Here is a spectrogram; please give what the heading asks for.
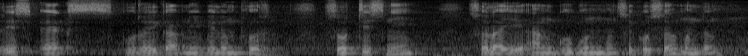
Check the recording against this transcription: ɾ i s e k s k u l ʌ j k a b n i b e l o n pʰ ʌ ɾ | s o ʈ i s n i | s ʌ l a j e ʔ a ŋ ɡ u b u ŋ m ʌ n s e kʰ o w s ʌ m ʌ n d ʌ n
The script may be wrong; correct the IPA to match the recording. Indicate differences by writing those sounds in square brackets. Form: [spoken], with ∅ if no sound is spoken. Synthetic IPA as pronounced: ɾ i s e k s k u [ɾ] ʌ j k a b n i b e l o n pʰ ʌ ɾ | s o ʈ i s n i | s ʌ l a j e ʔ a ŋ ɡ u b u [n] m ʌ n s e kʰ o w s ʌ m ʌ n d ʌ [ŋ]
